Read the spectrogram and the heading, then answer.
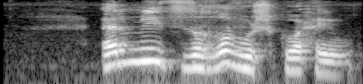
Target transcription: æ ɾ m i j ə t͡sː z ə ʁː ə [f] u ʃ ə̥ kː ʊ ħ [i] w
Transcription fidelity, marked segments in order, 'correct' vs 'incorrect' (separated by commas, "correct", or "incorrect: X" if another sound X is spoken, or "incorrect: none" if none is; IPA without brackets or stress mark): incorrect: v, correct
